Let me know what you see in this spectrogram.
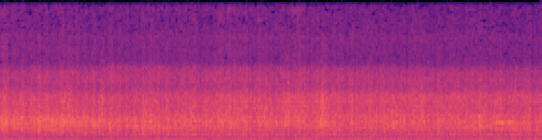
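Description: Passenger train coaches rolling past close by: a steady, loud rumble of wheels on rail. Near the end the train's power car, which carries its diesel generator, goes by.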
